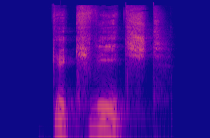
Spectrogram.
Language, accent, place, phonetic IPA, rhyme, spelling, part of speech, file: German, Germany, Berlin, [ɡəˈkviːt͡ʃt], -iːt͡ʃt, gequietscht, verb, De-gequietscht.ogg
- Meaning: past participle of quietschen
